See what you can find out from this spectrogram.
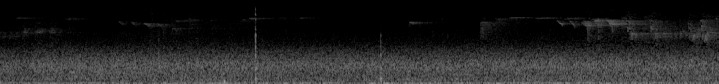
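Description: Steady outdoor ambience in a small forest in central Germany at the end of summer, with many still-green trees: a broad, even hiss of background noise, faint high bird or insect chirps drifting above, and a couple of sharp clicks or snaps along the way.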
